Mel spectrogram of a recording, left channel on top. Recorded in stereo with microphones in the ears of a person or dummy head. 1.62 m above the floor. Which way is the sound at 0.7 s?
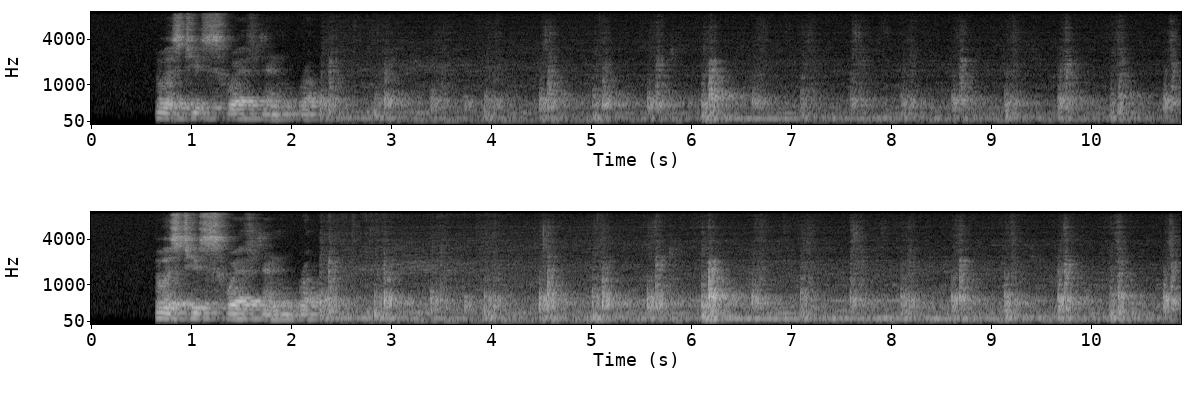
75° right (ahead or behind).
